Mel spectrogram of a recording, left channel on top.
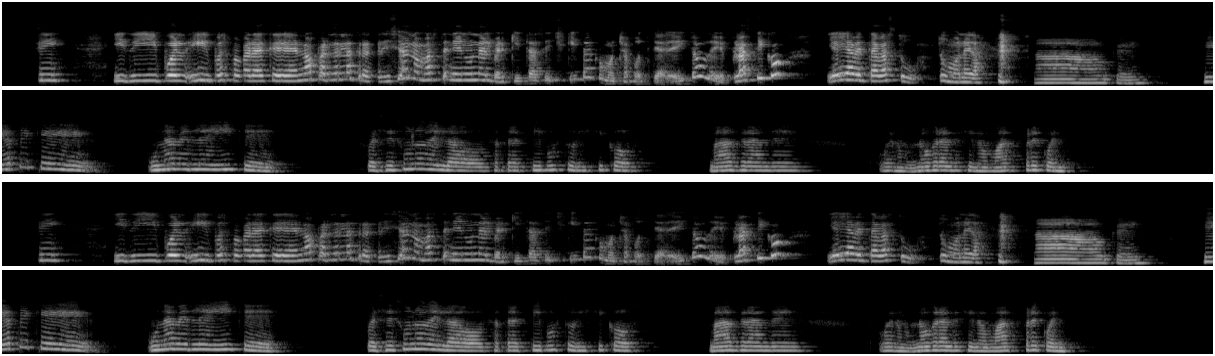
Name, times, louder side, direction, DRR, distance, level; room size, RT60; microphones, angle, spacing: voice 1, 1.1-7.9 8.3-10.2, left 5 dB, 60° left, 0.6 m, -26 dB
voice 2, 10.3-11.5 12.0-13.1 13.6-14.9 15.8-18.5 19.2-20.2 20.9-22.8, right 2 dB, 40° right, 0.8 m, -30 dB
7.9 x 6.4 x 6.2 m
head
